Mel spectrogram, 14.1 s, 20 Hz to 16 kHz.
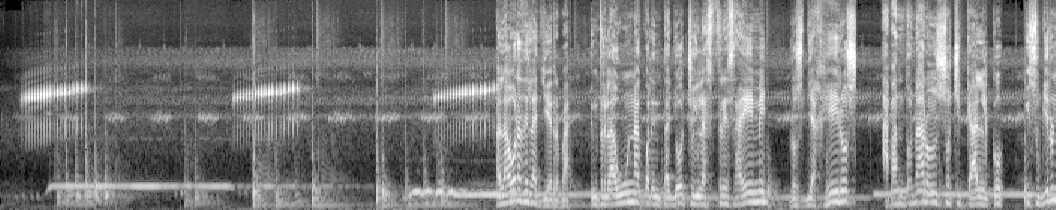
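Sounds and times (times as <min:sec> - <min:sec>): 
dense chorus of frogs croaking: 0:00.0 - 0:14.0
recurring high trilling note: 0:00.6 - 0:03.9, 0:05.4 - 0:08.2, 0:11.6 - 0:14.0
speech: 0:06.6 - 0:14.0.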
